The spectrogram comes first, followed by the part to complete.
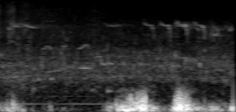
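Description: Faint rush of a shallow, rocky stream, with a few faint high chirps from a small bird in the second half. Two low rumbling thumps, the loudest sounds, come in the second half.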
